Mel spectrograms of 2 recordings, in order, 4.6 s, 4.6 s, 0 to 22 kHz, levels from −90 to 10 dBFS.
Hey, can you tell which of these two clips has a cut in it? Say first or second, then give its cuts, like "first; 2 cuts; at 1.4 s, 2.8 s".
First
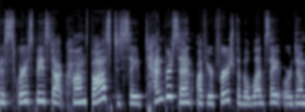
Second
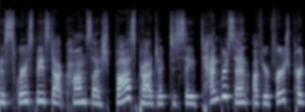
first; 3 cuts; at 1.3 s, 1.7 s, 3.5 s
